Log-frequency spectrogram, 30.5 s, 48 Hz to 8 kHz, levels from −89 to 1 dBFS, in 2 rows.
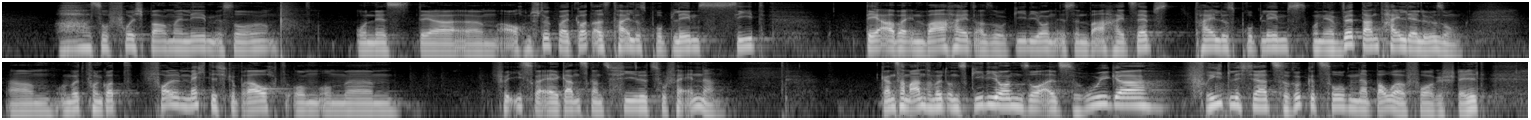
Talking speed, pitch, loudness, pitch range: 140 wpm, 115 Hz, -25 LUFS, 105-130 Hz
